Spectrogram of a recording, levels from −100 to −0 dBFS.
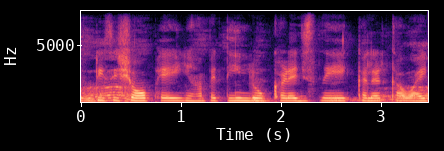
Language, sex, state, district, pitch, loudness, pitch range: Hindi, female, Bihar, Katihar, 215 Hz, -18 LUFS, 215-220 Hz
